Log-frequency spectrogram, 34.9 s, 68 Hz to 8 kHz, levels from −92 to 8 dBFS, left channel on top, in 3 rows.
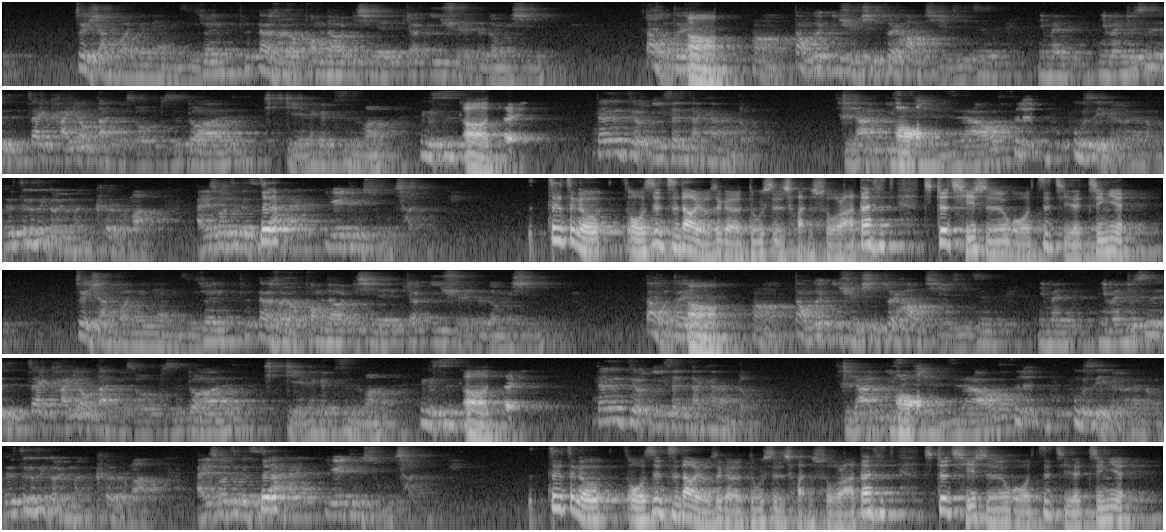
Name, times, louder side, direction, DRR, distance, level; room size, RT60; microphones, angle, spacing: voice 1, 0.7-5.4 6.4-7.0 7.5-10.0 10.4-14.0 14.2-15.4 15.8-16.2 17.5-19.1 20.0-27.8, equal, 5° left, 1 dB, 5.1 m, -33 dB
voice 2, 6.8-7.1 16.2-16.9 20.6-20.8 25.8-26.0 28.7-34.4, left 2 dB, 50° left, 10 dB, 1.4 m, -21 dB
24.0 x 17.5 x 9.9 m, 1.2 s
head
